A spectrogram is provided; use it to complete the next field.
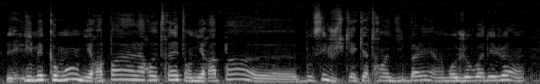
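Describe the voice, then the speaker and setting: A man talks at a fairly quick pace with lively intonation. His voice has a dark, mellow tone. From France, near the Swiss border. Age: 40s. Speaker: video blogger on investing. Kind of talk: casual monologue rant. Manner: animated, hesitant with many fillers.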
